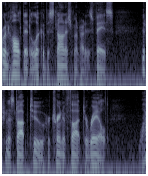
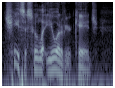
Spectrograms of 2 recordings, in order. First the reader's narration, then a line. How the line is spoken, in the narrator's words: he asked happily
